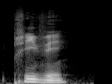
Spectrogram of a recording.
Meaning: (adjective) private; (verb) past participle of priver
- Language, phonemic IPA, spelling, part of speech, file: French, /pʁi.ve/, privé, adjective / verb, Fr-privé.ogg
